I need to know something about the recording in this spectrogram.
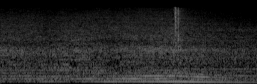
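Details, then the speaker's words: Fan running on a modified sine wave inverter gives a loud, steady electrical hum over the airflow, meaning the motor runs inefficiently, hot and uses more power. The hum disappears on a pure sine wave inverter. "sound I'm sure you can probably hear that humming sound and and it means the motor is running like super inefficiently it's kind of it runs hot it's using more power than if you would use the pure S Wave"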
